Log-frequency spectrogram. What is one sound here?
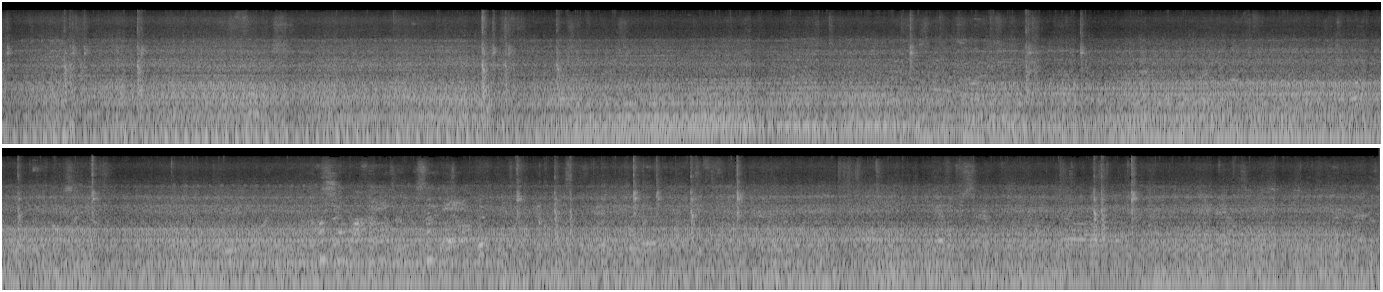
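A bus engine hums steadily from inside the vehicle.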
